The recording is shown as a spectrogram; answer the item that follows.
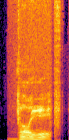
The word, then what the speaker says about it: Verwolf: How you say your name? Verwolf. Verwolf? No, Ver. Verwolf? There you go, Verwolf.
